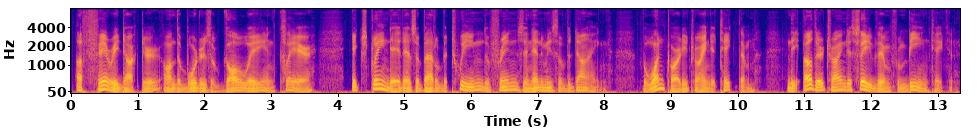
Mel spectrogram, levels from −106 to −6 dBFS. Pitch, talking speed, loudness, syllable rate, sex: 95 Hz, 175 wpm, -19 LUFS, 4.7 syllables/s, male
